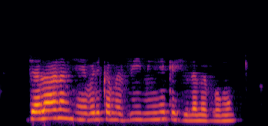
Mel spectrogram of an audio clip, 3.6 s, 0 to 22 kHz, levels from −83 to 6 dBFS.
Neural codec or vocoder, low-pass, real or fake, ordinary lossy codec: none; 3.6 kHz; real; AAC, 16 kbps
